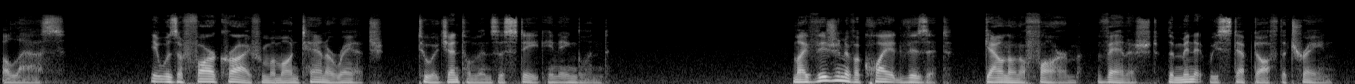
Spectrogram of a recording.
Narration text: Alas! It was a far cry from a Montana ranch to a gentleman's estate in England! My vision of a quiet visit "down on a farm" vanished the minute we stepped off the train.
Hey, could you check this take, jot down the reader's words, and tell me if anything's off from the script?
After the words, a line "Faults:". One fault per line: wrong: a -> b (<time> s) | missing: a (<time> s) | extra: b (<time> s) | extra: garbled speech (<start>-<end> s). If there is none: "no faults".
Alas! It was a far cry from a Montana ranch to a gentleman's estate in England! My vision of a quiet visit "down on a farm" vanished the minute we stepped off the train.
Faults:
no faults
